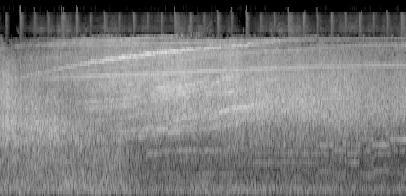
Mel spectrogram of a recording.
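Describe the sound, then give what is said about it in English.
A loud, sustained roar of a spaceship's wave motion engine during lift-off fills the whole stretch, a dense rumbling wash with rising whining tones sweeping upward through it, steady, with no voices. “Connect wave motion engine. Power to the wave engine. Starting flywheel.”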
